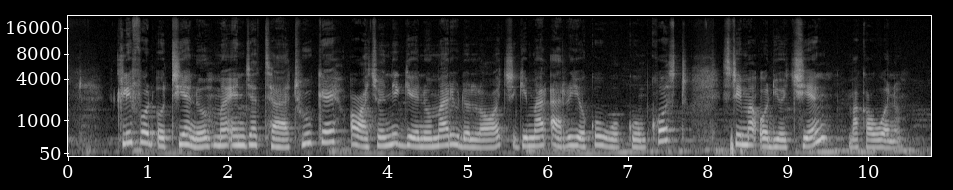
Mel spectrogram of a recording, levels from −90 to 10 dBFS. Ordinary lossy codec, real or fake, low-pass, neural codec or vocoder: none; real; none; none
